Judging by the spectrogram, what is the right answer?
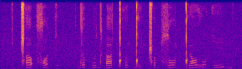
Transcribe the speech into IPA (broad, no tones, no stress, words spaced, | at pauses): ǁaʔsˤik | dɐk͡pud ʔaǃʰɵɡ͡ǃeǁɵb zˤʉ ǃɨðˤu kib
